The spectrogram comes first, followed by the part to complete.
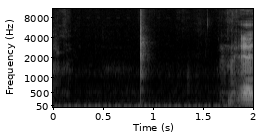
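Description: A single short, sharp click a little under a second into a quiet pause.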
